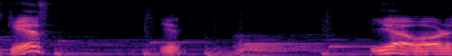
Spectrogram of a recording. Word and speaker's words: GIF: It's the pronunciation of like a file. Two, it's definitely GIF. gift. The guy who made it says different, but he's a nerd and not a linguist.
